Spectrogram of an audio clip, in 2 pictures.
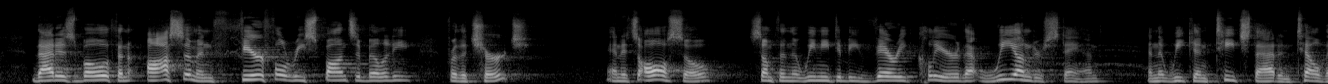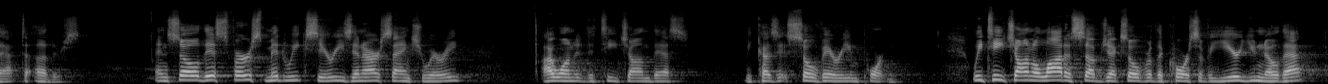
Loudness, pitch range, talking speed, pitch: -28 LUFS, 150-190 Hz, 165 wpm, 165 Hz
